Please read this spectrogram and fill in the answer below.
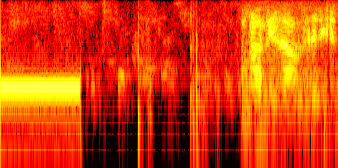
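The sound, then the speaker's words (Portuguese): A telephone ringing tone plays while a call is being placed: one flat, steady tone that cuts off abruptly. A few faint clicks follow, then a voice comes on the line. “Te chamando.”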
